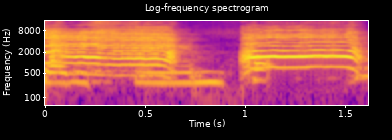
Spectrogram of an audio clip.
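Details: Male pet cockatoo outdoors in warm sun the day after Thanksgiving, displaying and screaming loudly: two harsh, strongly harmonic screams, the first about 0.9 seconds long and dropping in pitch, then a short gap and a steadier second scream of about 0.6 seconds.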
